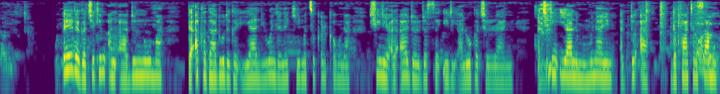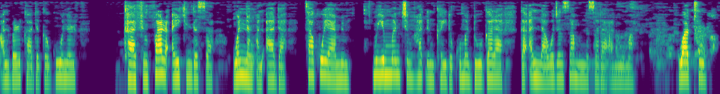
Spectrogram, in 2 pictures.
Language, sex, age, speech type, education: Hausa, female, 60+, spontaneous, tertiary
